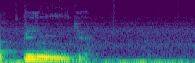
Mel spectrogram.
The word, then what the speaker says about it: PNG: Alors, Horse PNG, mais en réalité on prononce ça ping. C'est le format ping.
